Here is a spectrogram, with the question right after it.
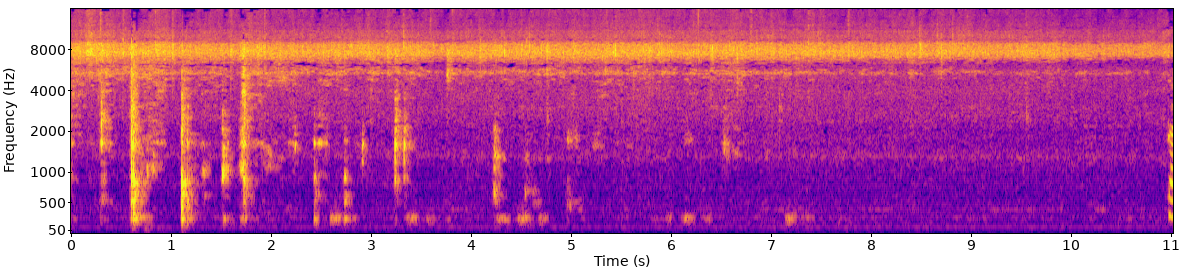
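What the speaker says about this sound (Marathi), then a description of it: "तांदूळ परतून घेते." Rice is sautéed and stirred in a pan for chicken thokku biryani after mint has gone in. A burst of close spatula scrapes and clicks comes over the first few seconds, then it settles into a soft, steady low sizzle.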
